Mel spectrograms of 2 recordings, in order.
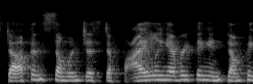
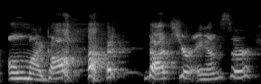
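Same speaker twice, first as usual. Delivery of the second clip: laughing disbelief; 6 semitones higher, 5 dB louder than usual. Retold or imitated. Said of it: "I'm like".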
